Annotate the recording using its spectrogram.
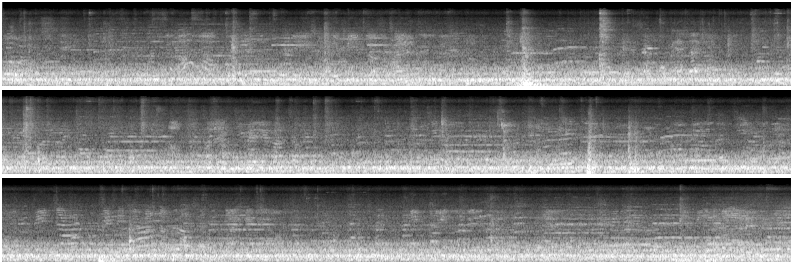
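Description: Inside a Disney Resort Line monorail car standing at a station: a steady, even hum from the car's equipment, with faint voices and a few short thuds. Near the end the train begins to pull out.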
